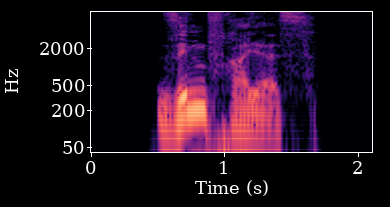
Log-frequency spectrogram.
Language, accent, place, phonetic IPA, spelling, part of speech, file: German, Germany, Berlin, [ˈzɪnˌfʁaɪ̯əs], sinnfreies, adjective, De-sinnfreies.ogg
- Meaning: strong/mixed nominative/accusative neuter singular of sinnfrei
